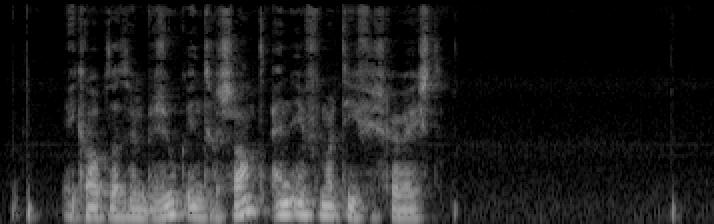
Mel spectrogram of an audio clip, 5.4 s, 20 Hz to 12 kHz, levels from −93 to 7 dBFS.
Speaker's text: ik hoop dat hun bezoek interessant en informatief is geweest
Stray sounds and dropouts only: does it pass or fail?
pass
